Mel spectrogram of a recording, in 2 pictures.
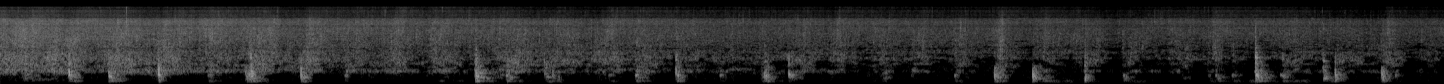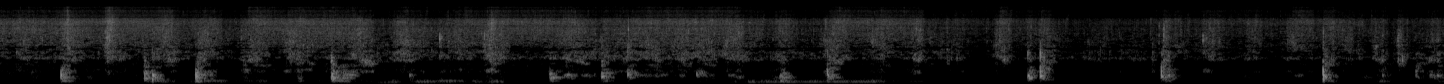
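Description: Meat and tomatoes sizzling as they fry in rendered animal fat in a wok, while a wooden spatula stirs and scrapes against the pan in quick, irregular strokes. The sizzle slowly dies down.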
